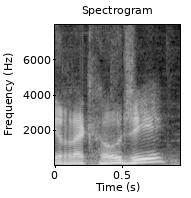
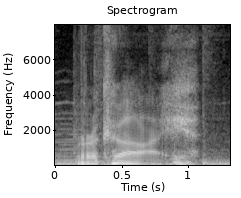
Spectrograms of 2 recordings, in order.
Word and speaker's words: Rekoji: For a second I was like, "Did he actually just call me Rakoji?" And it's just the way it's pronounced is Rakai, but I realized he said you're the guy.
